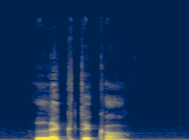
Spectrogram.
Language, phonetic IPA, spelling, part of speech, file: Polish, [ˈlɛktɨka], lektyka, noun, Pl-lektyka.ogg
